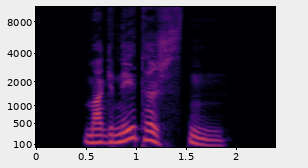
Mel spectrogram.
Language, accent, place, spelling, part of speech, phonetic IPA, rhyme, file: German, Germany, Berlin, magnetischsten, adjective, [maˈɡneːtɪʃstn̩], -eːtɪʃstn̩, De-magnetischsten.ogg
- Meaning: 1. superlative degree of magnetisch 2. inflection of magnetisch: strong genitive masculine/neuter singular superlative degree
